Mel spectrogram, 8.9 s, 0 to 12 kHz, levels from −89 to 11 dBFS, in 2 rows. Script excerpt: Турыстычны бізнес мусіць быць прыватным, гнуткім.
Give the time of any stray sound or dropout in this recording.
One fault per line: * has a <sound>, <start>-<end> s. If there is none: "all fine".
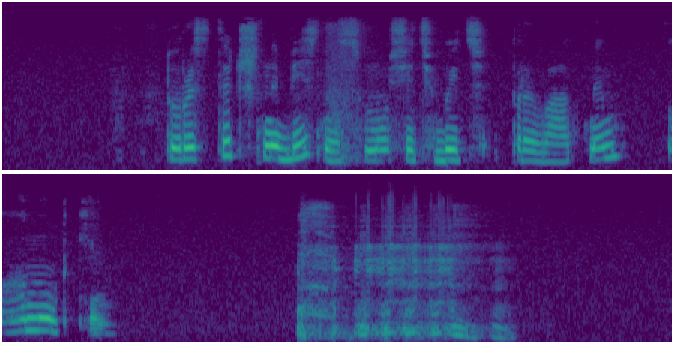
* has a throat clearing, 6.4-8.0 s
